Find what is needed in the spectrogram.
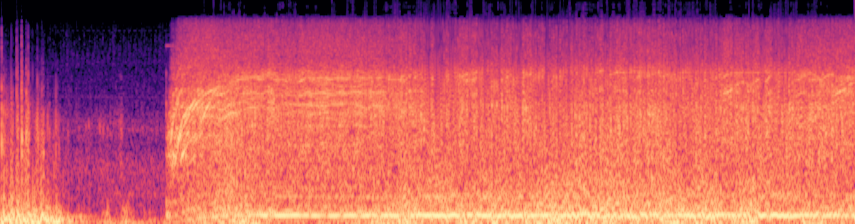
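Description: A few knocks, then about a second in a loud, steady motor noise starts abruptly, with a low hum that wavers slightly in pitch, like an engine running.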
